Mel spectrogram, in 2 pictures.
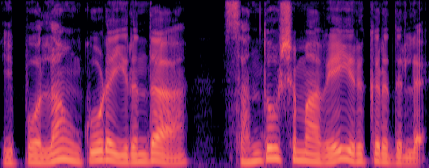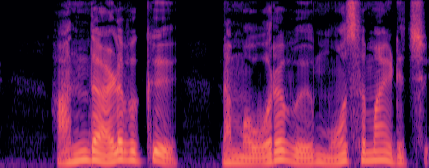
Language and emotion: Tamil, sad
